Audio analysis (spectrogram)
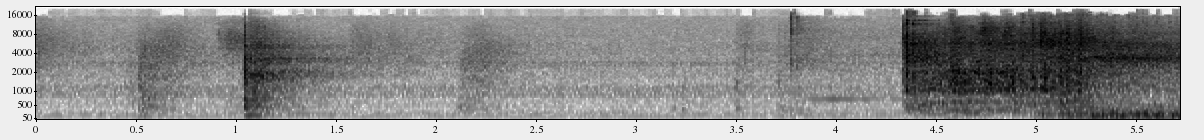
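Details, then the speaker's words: RB20DET-swapped Nissan 240SX S13 getting a big-turbo upgrade, after new lifters replaced bad ones and the cams and timing belt were refitted, with a new vented catch can: a few clicks, then it catches into a steady, smooth idle with no ticking or knocking. Normal idle. "alrighty boys so as you can tell she is running very good"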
